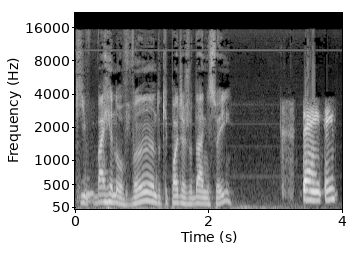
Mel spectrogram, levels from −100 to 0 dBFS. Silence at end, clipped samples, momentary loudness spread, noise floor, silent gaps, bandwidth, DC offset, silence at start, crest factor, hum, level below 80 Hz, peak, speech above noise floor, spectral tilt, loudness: 0.05 s; under 0.1%; 19 LU; -43 dBFS; none; 16 kHz; under 0.1%; 0 s; 18 dB; none; -46 dBFS; -2 dBFS; 25 dB; -4 dB/octave; -18 LUFS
